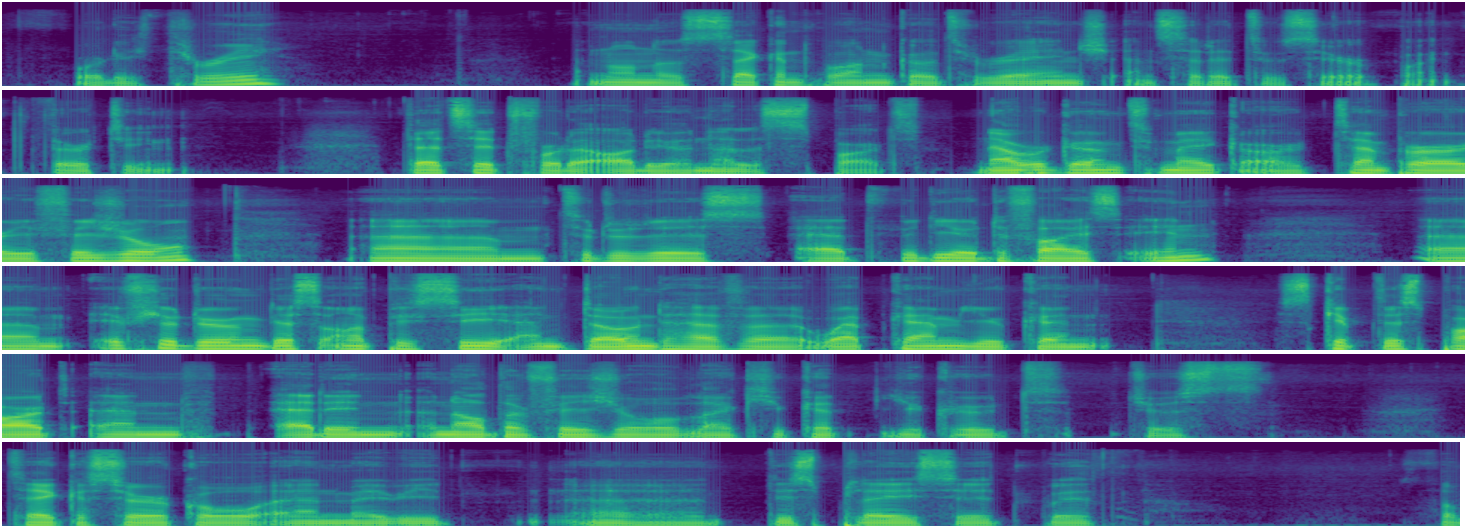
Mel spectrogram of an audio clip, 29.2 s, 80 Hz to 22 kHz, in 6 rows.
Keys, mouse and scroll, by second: 1.6-2.6 typing, 1.8 click, 2.2 drag, 2.6-2.9 drag, 3.2-3.6 drag, 5.7-6.4 typing, 5.9-6.2 drag, 6.3 click, 7.0-7.4 middle drag, 8.0 Delete, 8.0-8.3 drag, 9.8 Tab, 11.8-12.5 typing, 13.0-13.3 drag, 13.4 click, 18.0-18.3 drag, 19.5 middle click, 23.0-23.7 typing, 24.5 Tab, 24.5 drag, 24.9 click, 25.8 Tab, 26.4-26.8 drag, 27.0 click, 27.4-29.2 typing.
